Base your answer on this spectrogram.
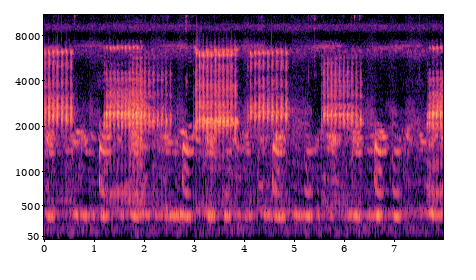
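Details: Night chorus of frogs during rain in a village setting, loud trilled croaking bursts roughly every second or so alternating with quick upward-bending chirps, a constant humming background underneath.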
